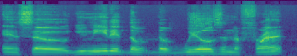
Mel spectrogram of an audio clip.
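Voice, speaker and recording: Excitable nostalgic man, dry sound. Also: on the low side, unhurried, no room sound. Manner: excited, nostalgic storytelling with exclamations. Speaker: co-host. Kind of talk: casual chat.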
